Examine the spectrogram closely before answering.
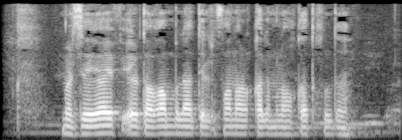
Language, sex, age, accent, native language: Uzbek, male, 18-24, Jizzax, Uzbek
